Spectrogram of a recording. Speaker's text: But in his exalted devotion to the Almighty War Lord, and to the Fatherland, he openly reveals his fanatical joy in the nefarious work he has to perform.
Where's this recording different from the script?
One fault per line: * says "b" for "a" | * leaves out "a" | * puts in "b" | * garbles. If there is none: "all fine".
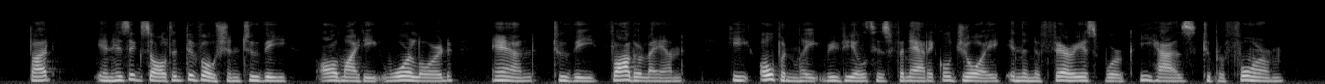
all fine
